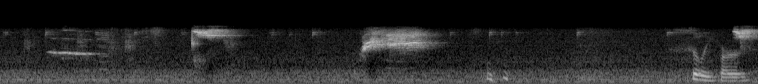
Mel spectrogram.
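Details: A female pet Senegal parrot shows off her newest word, "squeaky": a short whistle, then harsh squeaky bursts and word-like chatter every couple of seconds, while a person's voice is also heard.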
